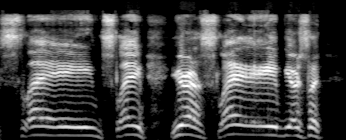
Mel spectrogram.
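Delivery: repeated yelling with the word "slave" drawn out. Retelling a man yelling at someone reading on break: imitating someone yelling. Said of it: "he's yelling at this guy".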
